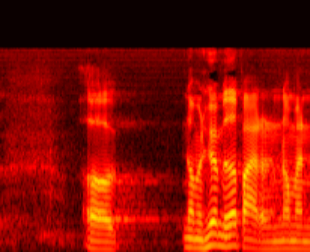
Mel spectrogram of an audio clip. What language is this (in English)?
Danish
